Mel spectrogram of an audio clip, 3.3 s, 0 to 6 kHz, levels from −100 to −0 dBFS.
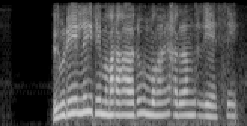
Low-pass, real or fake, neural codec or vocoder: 5.4 kHz; fake; codec, 16 kHz in and 24 kHz out, 0.6 kbps, FocalCodec, streaming, 4096 codes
